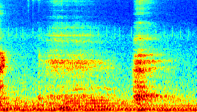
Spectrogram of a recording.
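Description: A faint breathy hiss, then one short, sharp snort-like puff of breath about one and a half seconds in.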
